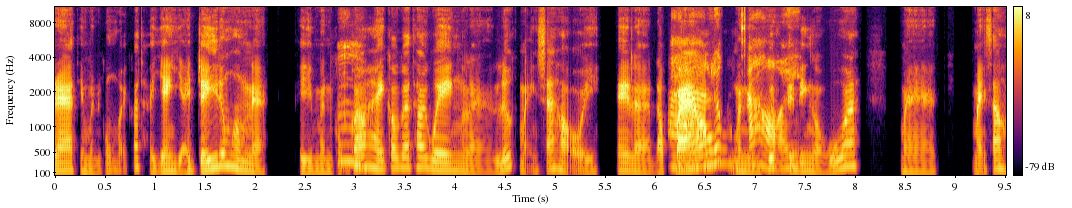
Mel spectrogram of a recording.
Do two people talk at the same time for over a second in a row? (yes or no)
yes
